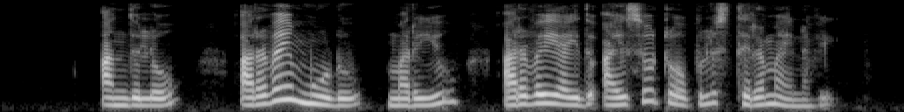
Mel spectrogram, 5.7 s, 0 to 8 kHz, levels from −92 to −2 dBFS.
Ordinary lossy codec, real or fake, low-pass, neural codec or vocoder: MP3, 64 kbps; real; 7.2 kHz; none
